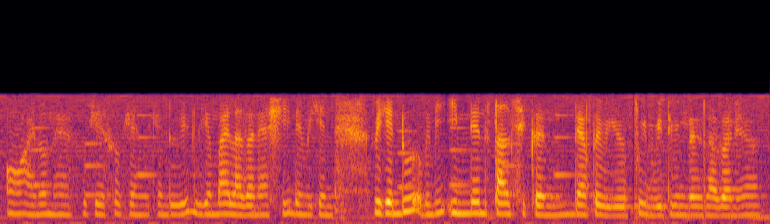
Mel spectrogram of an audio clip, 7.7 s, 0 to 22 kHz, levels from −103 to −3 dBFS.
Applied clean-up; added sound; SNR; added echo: none; Ringtone; 19 dB; none.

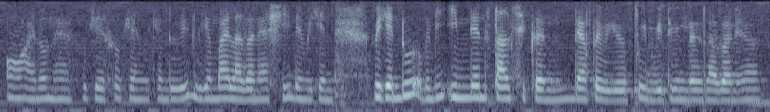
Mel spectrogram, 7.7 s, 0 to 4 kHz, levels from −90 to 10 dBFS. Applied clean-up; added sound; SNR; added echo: none; none; none; none.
